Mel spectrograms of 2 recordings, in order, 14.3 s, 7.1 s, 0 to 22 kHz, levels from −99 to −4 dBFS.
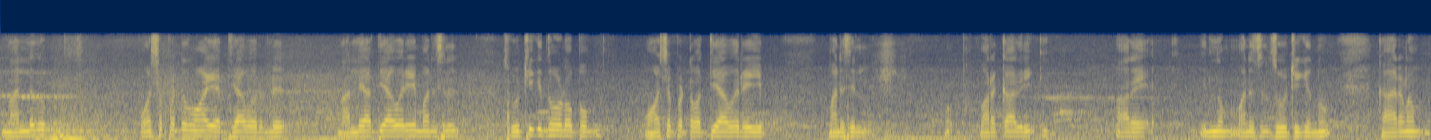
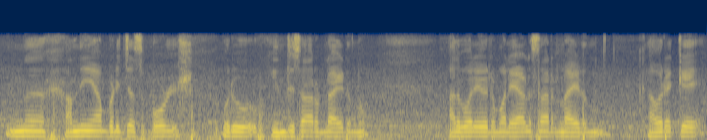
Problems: background sounds at intervals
